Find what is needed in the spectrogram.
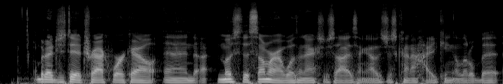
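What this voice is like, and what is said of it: Worn-out, tired-sounding voice. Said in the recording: “You can even hear it in my voice. Like I'm falling apart ... You can hear it in my voice. I sound like I'm going to fall apart here. I just did a track workout, and it kicked my tush.”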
